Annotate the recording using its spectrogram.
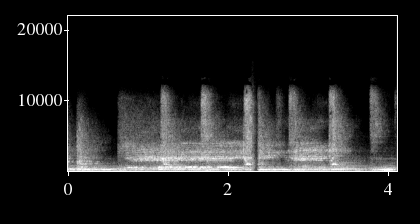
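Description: Gospel-style church music: a choir sings over keyboard chords, while a drum kit keeps time with repeated cymbal strokes.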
